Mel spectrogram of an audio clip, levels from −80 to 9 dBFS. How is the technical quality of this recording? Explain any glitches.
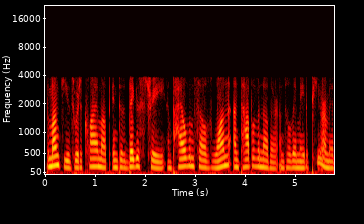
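No glitches; the speech sits on a G.726 ADPCM path at 32 kbit/s, band-limited to 3.8 kHz with light coding texture.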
